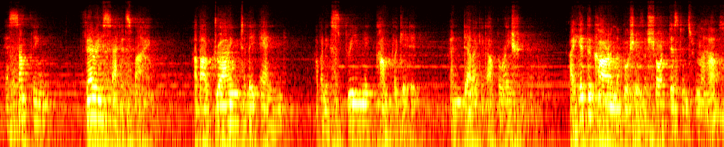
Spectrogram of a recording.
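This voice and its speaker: An actor playing a smug, scheming nephew, narrating a radio thriller in a formal, measured, self-satisfied way. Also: male voice, lowish voice, natural voice. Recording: echoey, long reverb, music underneath. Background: music.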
